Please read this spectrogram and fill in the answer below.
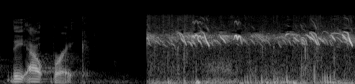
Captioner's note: chicks chirping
